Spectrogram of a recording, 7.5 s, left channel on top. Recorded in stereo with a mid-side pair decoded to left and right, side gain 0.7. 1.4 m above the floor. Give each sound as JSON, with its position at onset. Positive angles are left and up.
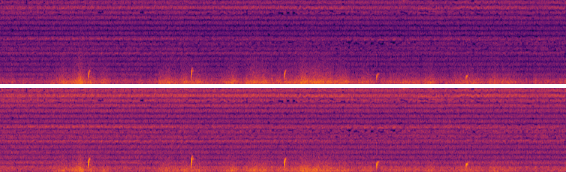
{"t": 0.0, "sound": "a drone", "azimuth_deg": -40}
{"t": 1.2, "sound": "a pop", "azimuth_deg": -40}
